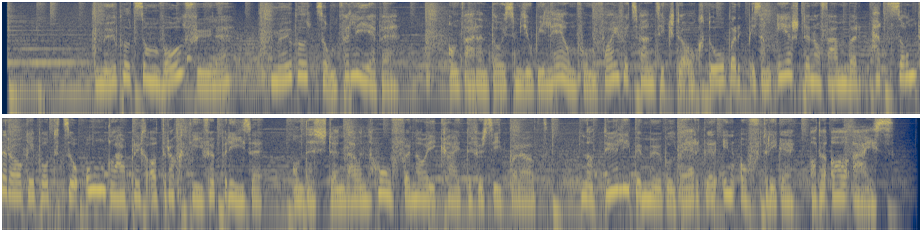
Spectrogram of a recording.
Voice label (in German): Werbung CH AG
